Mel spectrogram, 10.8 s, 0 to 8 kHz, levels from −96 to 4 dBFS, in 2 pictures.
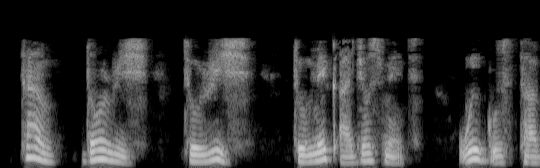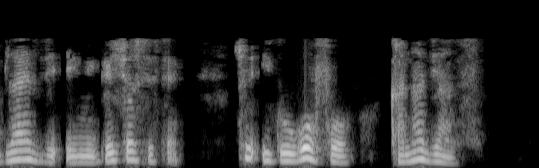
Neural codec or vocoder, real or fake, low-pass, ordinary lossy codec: none; real; 7.2 kHz; AAC, 16 kbps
